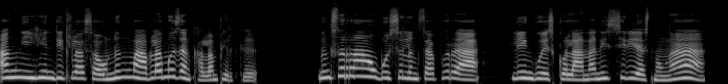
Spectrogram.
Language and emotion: Bodo, disgusted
